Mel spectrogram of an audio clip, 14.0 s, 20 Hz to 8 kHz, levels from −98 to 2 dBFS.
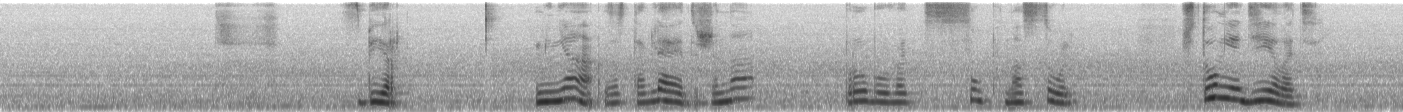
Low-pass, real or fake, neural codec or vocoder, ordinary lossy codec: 7.2 kHz; real; none; none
